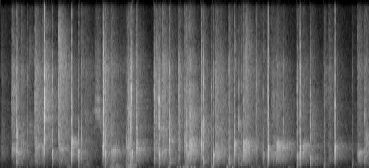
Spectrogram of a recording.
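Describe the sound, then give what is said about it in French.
A small group applauds after a song is performed, dense overlapping claps rattling steadily for a few seconds at moderate loudness, with some voices murmuring underneath. “Bravo, On applaudit.”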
